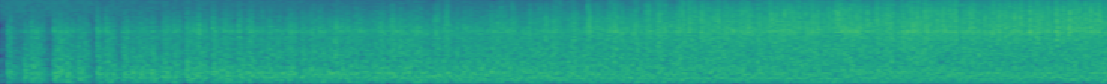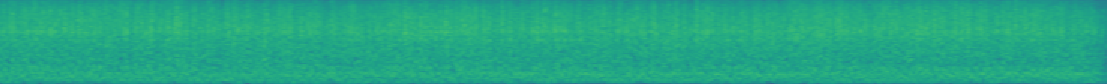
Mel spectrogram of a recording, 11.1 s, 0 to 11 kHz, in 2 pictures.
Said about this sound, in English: The mighty Ariane 5 ECA roars into the sky over Kourou. 49 seconds into the flight, Ariane 5 has already broken the sound barrier here in Kourou.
